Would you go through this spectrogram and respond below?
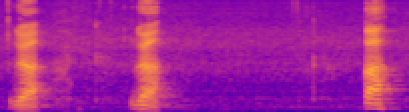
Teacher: this is slightly different from the English G in that the tongue is further back in the throat. It is more guttural sound, g, g, g, kéo.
